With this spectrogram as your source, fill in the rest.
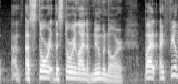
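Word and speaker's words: Númenor: uh Dan Edwards in the chat room says numenor became what they ended up over many centuries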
